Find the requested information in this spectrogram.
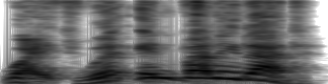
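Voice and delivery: high, loud go at a Geordie accent. Shown as a demonstration. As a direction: belt it out in amateur Geordie. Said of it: "Shall I have a go at one?".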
